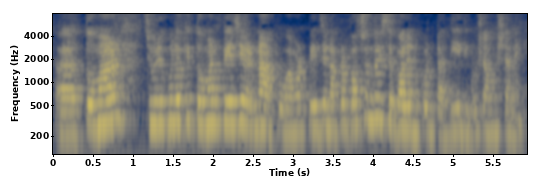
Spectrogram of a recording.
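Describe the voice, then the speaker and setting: A woman's voice: high-pitched, fast talker, darkish tone. A young woman from Bangladesh showing dresses for sale at home, chatty and a little out of breath, mixing English words into her talk. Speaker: online clothing seller. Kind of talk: casual live product showcase. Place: room at home. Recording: echoey room, somewhat far from mic.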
